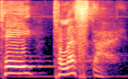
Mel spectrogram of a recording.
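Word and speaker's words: te telestai (τετέλεσται): It's a phrase that is made up of one Greek word pronounced te telestai.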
